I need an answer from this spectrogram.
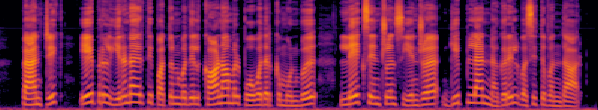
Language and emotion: Tamil, neutral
